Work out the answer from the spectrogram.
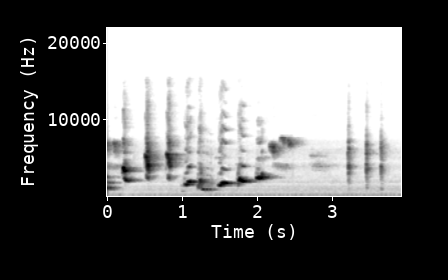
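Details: White-rumped shama learning to sing, giving a quick tumbling series of loud whistled and slurred notes that drop then rise, ending with a few sharp clicks.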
